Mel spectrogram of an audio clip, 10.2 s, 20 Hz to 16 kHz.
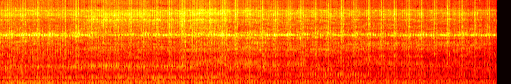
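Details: Newly overhauled Isuzu 4BD1 diesel during break-in, starter wired manually with added grounds after earlier no-start: settles into a steady, even idle with regular clatter, no misses or hunting; running normally.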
